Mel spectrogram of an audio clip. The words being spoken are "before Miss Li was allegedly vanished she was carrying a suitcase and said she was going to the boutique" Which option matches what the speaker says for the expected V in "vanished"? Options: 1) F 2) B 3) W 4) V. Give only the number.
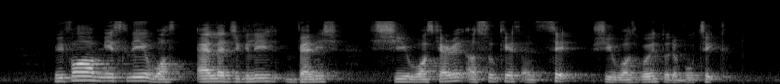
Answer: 2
